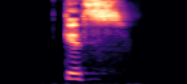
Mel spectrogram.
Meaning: G-sharp
- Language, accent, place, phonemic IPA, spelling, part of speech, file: German, Germany, Berlin, /ɡɪs/, Gis, noun, De-Gis.ogg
